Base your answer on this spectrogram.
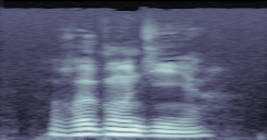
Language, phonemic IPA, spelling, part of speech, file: French, /ʁə.bɔ̃.diʁ/, rebondir, verb, Fr-rebondir.ogg
- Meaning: 1. to bounce, rebound 2. to pick oneself up, to get back on one's feet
